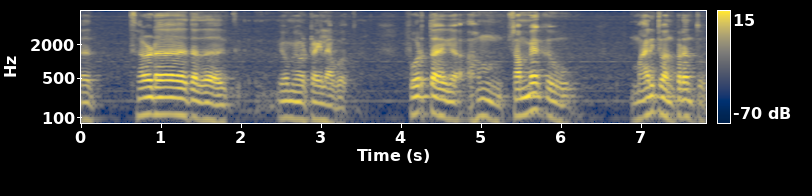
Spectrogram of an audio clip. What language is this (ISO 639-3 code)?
san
